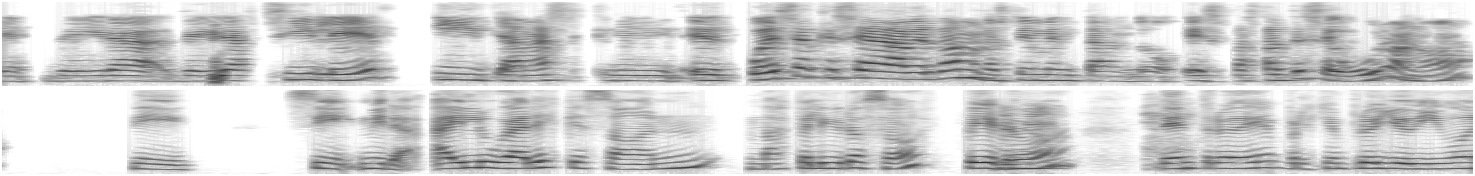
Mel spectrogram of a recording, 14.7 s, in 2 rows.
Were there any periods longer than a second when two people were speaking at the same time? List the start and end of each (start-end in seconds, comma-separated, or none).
none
